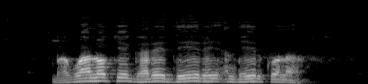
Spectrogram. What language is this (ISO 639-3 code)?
ggg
